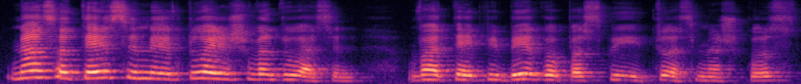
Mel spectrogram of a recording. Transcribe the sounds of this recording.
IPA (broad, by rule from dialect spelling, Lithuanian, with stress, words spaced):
mʲɛs ɐˈtʲɛɪsʲɪmʲɛ ɪr ˈtuɔj ɪʃʋɐˈduɔsʲɪm ʋɐ ˈtʲɛɪp ɪ ˈbʲeːɡoː pɐsˈkʊɪ iː tuɔs mʲɪʃˈkʊs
